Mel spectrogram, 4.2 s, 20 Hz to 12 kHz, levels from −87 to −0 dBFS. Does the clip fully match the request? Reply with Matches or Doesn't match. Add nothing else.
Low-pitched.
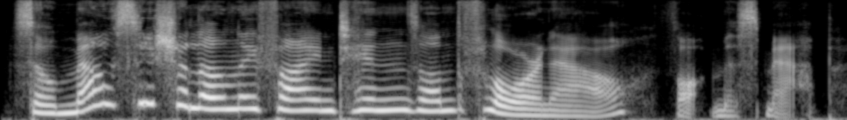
Doesn't match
